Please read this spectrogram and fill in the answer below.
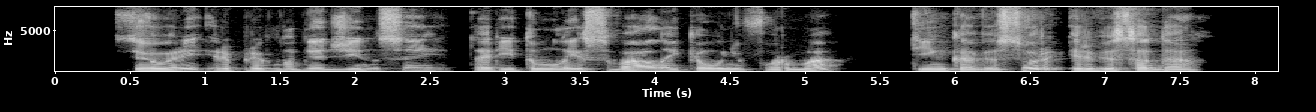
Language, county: Lithuanian, Kaunas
